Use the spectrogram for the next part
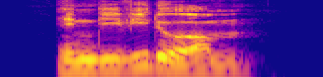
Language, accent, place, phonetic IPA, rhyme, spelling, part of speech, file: German, Germany, Berlin, [ɪndiˈviːduʊm], -iːduʊm, Individuum, noun, De-Individuum.ogg
- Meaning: individual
